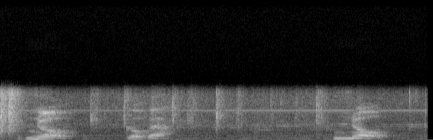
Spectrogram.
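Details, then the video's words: Pet dog, female, crying indoors while kept from begging at the dinner table as people eat in another room; three voiced, wavering whines with rich harmonics, rising then falling, at the start, near one and a half seconds, and near three and a half. "My dog makes funny noises."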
